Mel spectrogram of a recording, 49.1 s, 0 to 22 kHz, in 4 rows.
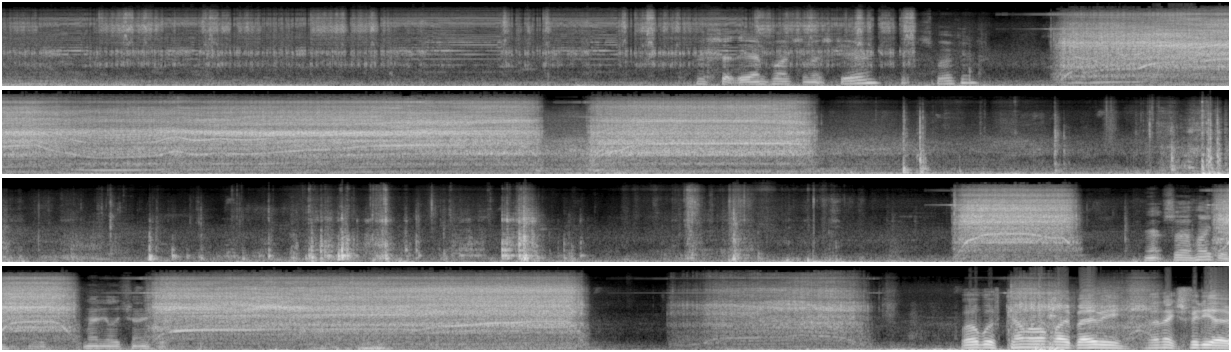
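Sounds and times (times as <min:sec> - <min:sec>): electric motor whining: 0:00.0 - 0:09.2, 0:10.4 - 0:20.5, 0:34.1 - 0:35.4, 0:36.6 - 0:37.6, 0:38.3 - 0:42.8, 0:43.5 - 0:45.7, 0:46.9 - 0:49.0.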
